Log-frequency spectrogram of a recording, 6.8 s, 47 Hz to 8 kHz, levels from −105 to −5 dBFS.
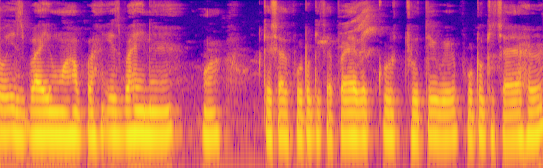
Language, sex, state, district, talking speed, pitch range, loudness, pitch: Hindi, male, Chhattisgarh, Sukma, 170 wpm, 125-130 Hz, -17 LUFS, 130 Hz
